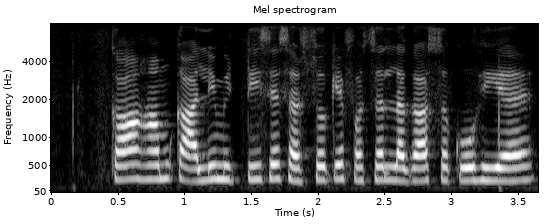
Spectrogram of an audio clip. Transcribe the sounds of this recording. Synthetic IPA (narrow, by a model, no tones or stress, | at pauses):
kãːɦɐmkaːlimɪʈːisesɐɾsõkefɐsəlːɐɡasɐkoɦiɦɛː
